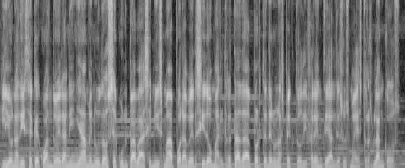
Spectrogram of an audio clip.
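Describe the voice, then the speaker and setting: A man reading scripted news narration as a reporter, in a measured, even delivery. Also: lowish voice. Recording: voice-over with clear music behind.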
